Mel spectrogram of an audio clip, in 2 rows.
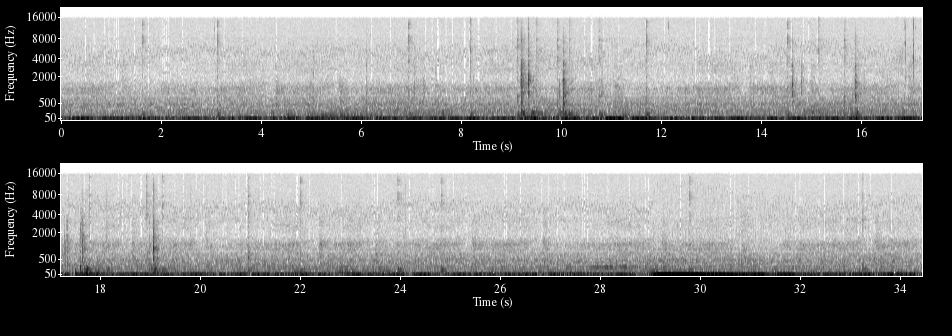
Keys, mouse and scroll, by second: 3.1-6.1 drag, 8.2-11.7 shift+right drag, 11.7-14.7 drag, 15.1-22.0 shift+right drag, 22.0-27.9 drag, 33.2-34.4 middle drag.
